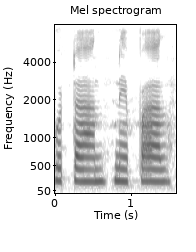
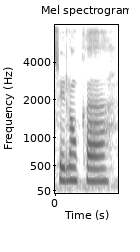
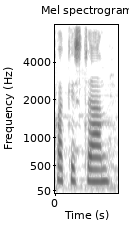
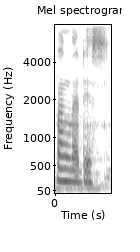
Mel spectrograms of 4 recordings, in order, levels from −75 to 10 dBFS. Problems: constant background noise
